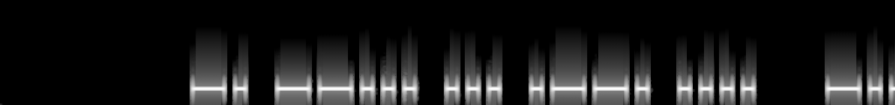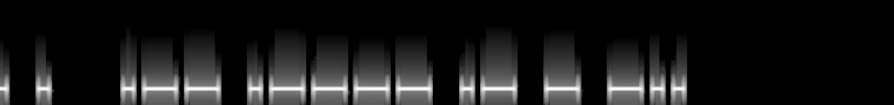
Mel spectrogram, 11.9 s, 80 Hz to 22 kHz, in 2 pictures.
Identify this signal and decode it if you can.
Morse code, heard as a keyed tone, about 17 wpm, 700 Hz. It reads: N7SPH DE W1ATD
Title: USA Callsign DE Callsign - 5 Characters - 17wpm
